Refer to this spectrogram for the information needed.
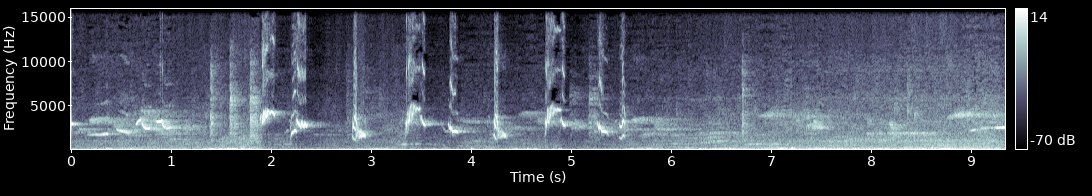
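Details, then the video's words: Fighter white-rumped shama singing as an emotional provocation: loud, sharp whistled phrases with clicks and downward-swooping notes in the first half, fading into softer distant whistles over low rumbling background noise. "Kretekan Dan Tembakan Murai Fighter Pancingan Emosi Murai Paling Efektif"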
